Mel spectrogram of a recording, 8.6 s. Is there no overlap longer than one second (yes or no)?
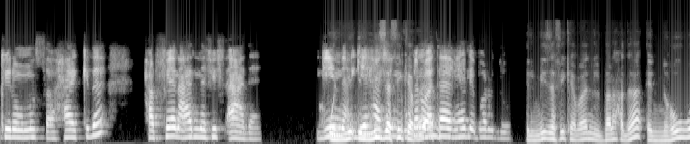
no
